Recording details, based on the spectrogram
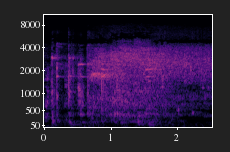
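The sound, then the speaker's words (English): A hot horseshoe, just shaped for a horse, plunged into water to quench it: a few sharp metallic clinks, then a loud, steady sizzling hiss that holds for about two seconds without fading much. “Now, we'll quench it and see how it fits.”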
